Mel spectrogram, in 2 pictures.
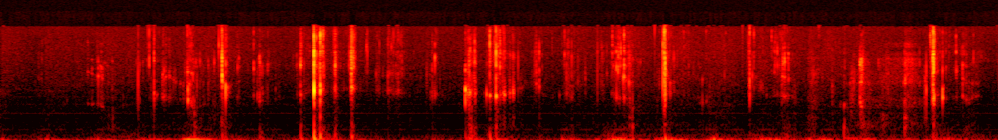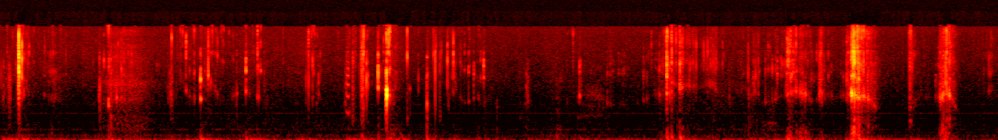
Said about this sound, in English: going to slowly now put some nuts in her mouth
